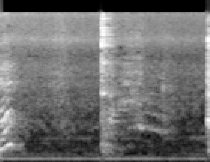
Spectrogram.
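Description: Steel spoon stirring cooked Maggi noodles in a kadai, with one sharp clink of the spoon against the pan about a second in.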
